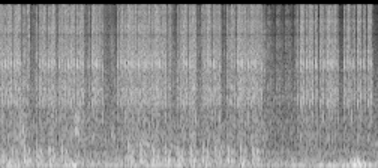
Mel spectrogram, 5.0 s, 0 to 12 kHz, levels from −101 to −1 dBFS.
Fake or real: real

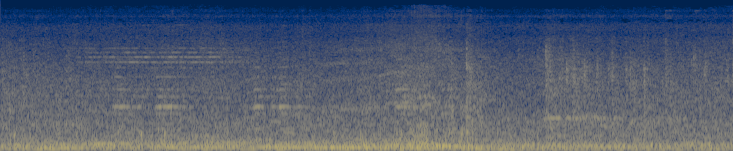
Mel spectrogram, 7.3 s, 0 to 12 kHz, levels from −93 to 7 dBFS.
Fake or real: real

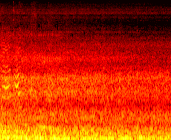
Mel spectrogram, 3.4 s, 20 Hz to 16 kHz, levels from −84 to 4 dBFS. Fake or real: real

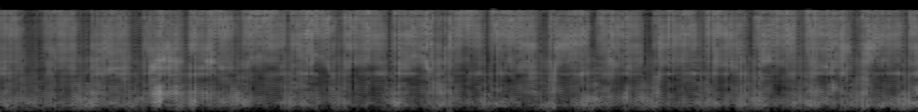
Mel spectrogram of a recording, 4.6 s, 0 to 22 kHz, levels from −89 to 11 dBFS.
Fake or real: fake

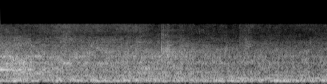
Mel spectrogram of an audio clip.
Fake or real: fake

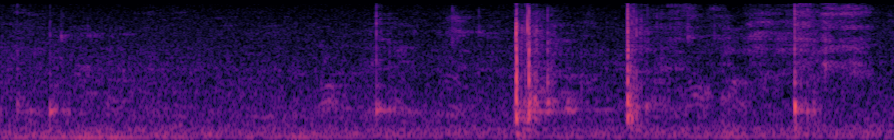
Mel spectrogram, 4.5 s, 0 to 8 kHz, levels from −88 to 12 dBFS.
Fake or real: real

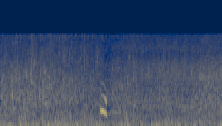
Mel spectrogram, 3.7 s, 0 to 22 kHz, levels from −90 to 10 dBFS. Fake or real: real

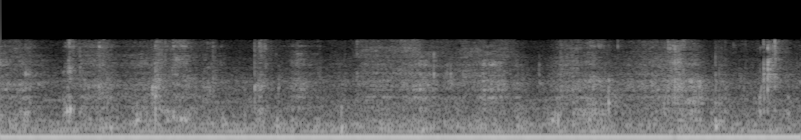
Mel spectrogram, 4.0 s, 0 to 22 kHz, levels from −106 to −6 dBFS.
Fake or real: real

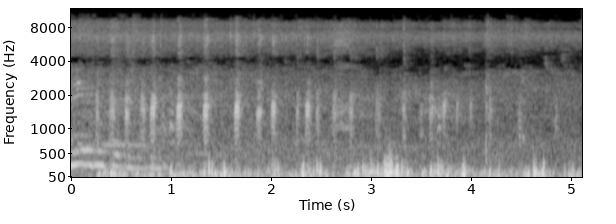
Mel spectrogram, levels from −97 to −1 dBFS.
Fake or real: fake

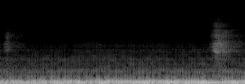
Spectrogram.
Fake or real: fake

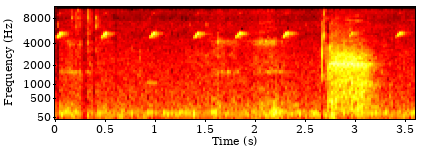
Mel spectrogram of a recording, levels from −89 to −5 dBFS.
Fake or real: real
